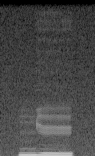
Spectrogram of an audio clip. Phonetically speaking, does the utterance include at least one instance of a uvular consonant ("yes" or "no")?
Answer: no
